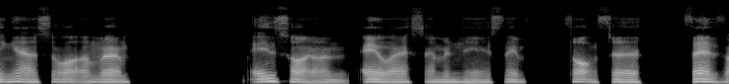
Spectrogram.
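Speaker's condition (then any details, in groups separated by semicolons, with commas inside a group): Motor neuron disease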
